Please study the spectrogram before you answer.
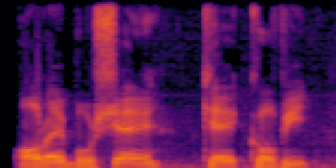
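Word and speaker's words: ori'buyce kih'kovid: Ore bouche ke covid. A Mandalorian insult and term of derision for someone who, with an oversense, developed sense of authority. Ore bouche ke covid.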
